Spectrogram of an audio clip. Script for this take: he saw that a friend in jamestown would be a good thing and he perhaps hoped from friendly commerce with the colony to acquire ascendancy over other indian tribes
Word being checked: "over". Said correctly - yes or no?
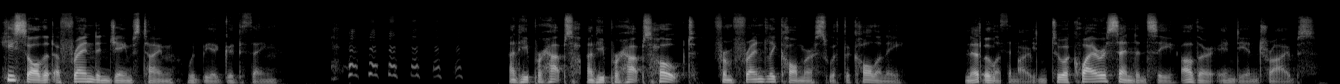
no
